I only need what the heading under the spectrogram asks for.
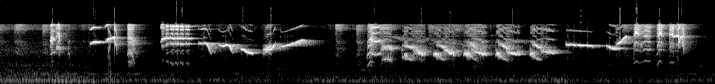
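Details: Oriental magpie-robin, called kacer, singing in a masteran track to stimulate other kacer: harsh scratchy notes and crisp ticks, long downward-sliding whistles, then a rapid rolling run of rich whistled notes and a final rising phrase.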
